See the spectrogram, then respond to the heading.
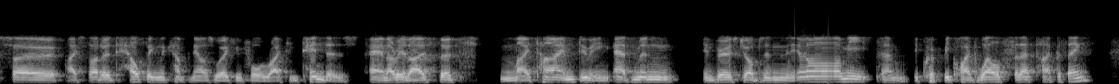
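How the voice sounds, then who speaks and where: A man with a South African accent talks at a moderate pace. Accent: South African, lasting. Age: 40s. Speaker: army veteran and entrepreneur. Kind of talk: interview. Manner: hesitant, many fillers.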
